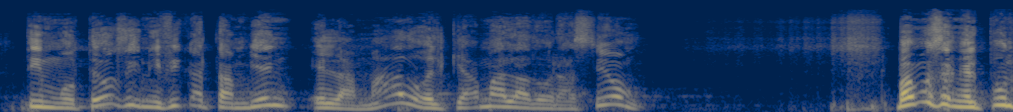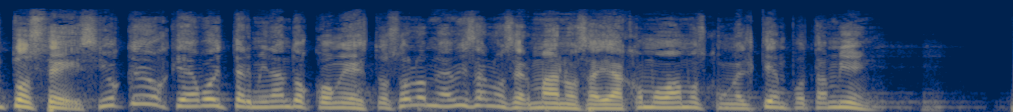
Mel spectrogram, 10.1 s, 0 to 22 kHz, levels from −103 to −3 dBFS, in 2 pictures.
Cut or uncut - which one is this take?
uncut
